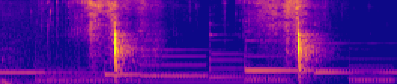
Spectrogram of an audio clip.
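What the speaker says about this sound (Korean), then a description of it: "사과 반 개를 채 썰어 주세요." A knife julienning an apple chops on a cutting board with two sharp, bright strikes spaced about a second apart in a quiet room.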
